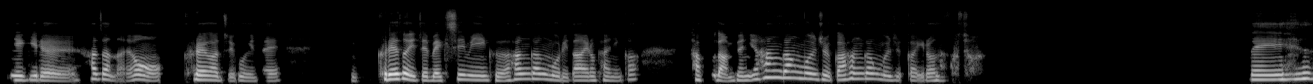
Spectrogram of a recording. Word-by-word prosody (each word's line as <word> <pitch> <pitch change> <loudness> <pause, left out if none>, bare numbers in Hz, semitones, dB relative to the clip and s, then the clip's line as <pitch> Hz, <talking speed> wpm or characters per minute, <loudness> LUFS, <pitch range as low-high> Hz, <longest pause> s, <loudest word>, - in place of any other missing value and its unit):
얘기를 190 -5 0
하잖아요. 225 -6 0 0.2
그래 220 -3 +3
가지고 190 -3 -4
이제 165 +1 -9
으 180 - -27 0.8
그래서 245 +1 +8
이제 190 -3 0
"맥심이 200 +3 -1
그 190 - -6
한강물이다." 210 -6 0
이렇게 185 0 -6
하니까 190 +4 -8 0.6
자꾸 210 -1 -4
남편이 190 +3 -1
"한강물 300 -2 +2
줄까? 215 -1 -1
한강물 255 -6 -2
줄까?" 185 0 -9
이러는 175 +1 -6
거죠. - - -16 2.8
네. 220 +2 +2
205 Hz, 255 characters per minute, -22 LUFS, 185-235 Hz, 2.8 s, 그래서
